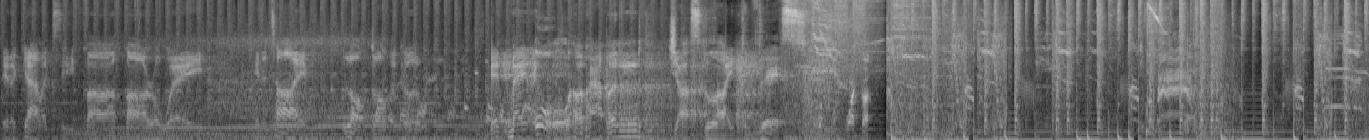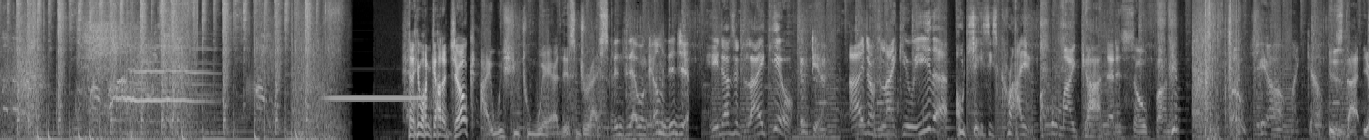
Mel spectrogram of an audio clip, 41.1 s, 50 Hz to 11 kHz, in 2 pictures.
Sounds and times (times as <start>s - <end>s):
Music: 0.0s - 25.7s, 26.6s - 41.0s
Speech: 7.3s - 12.1s, 26.6s - 38.2s, 39.0s - 41.0s.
